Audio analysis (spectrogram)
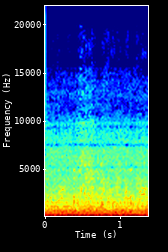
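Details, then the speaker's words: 2013 Ford Explorer XLT turning right after repair: steady low road rumble, no pops or clunks. The popping came from a stop ring inside the steering rod, which was cut out and removed; the noise is gone. "It was doing it every time we turn right. Nada. It's not doing it anymore."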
